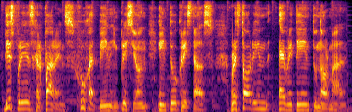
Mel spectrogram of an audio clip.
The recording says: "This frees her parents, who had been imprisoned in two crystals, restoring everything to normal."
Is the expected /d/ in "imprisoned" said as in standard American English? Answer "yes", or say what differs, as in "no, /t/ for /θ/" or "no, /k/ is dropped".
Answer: no, /d/ is dropped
